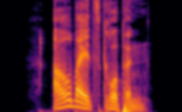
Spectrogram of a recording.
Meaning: plural of Arbeitsgruppe
- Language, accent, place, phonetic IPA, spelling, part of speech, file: German, Germany, Berlin, [ˈaʁbaɪ̯t͡sˌɡʁʊpn̩], Arbeitsgruppen, noun, De-Arbeitsgruppen.ogg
